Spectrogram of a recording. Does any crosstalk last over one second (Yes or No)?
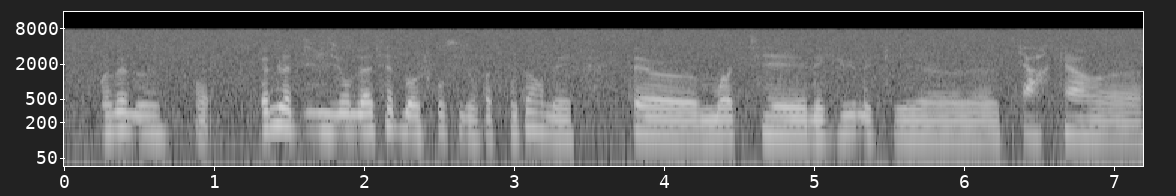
No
